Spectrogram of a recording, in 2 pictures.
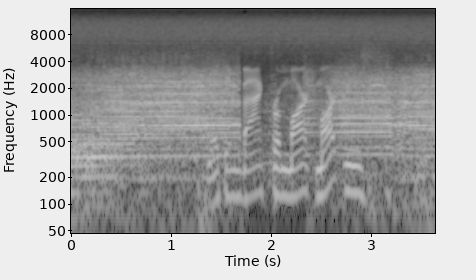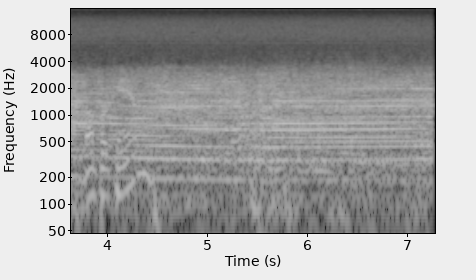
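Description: A race car engine roars loudly and steadily at high speed.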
